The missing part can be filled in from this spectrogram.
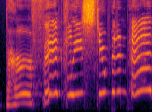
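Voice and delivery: high, climbing, swooping voice. Giving his opinion on a movie's ending, voice going really high. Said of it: "My voice got really high there".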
